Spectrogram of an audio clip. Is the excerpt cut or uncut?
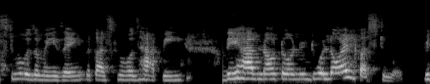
cut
